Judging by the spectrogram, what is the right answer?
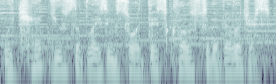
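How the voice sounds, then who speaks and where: Resolute young swordsman voiced by a man, even mid voice, loud music bed. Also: on the low side, brisk, lightly acted. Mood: earnest. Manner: earnest and resolute. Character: determined young male swordsman hero. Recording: game audio over loud music.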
